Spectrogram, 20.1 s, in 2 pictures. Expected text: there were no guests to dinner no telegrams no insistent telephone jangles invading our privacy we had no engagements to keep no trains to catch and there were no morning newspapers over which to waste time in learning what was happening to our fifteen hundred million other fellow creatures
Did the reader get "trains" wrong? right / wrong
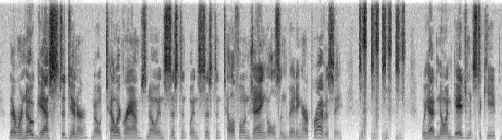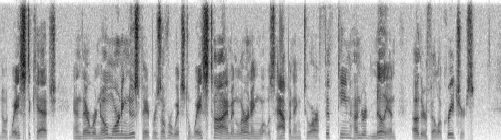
wrong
